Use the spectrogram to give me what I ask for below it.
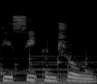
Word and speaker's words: DCCTL: DCCTL, pronounced DC control environment, enables you to use IMS TM independently of IMS DB.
